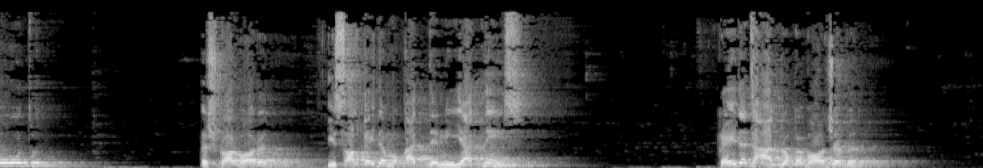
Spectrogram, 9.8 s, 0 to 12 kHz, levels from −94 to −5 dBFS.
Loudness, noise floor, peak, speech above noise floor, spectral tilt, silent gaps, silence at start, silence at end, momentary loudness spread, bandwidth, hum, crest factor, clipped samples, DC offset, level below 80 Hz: -19 LUFS; -74 dBFS; -6 dBFS; 56 dB; -4.5 dB/octave; none; 0 s; 0.95 s; 17 LU; 11.5 kHz; none; 14 dB; under 0.1%; under 0.1%; -56 dBFS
